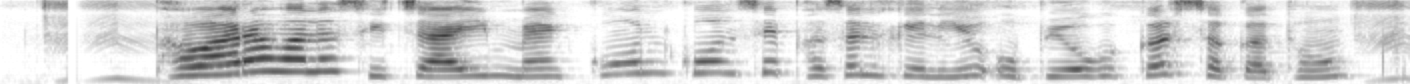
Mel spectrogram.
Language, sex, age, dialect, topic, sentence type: Chhattisgarhi, female, 25-30, Central, agriculture, question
